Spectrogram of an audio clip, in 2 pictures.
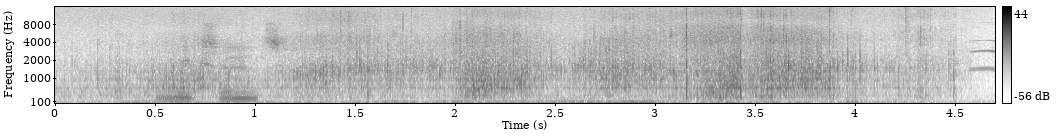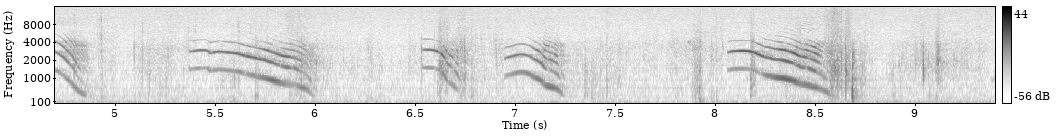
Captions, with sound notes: That makes sense. (Caller cow calling)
